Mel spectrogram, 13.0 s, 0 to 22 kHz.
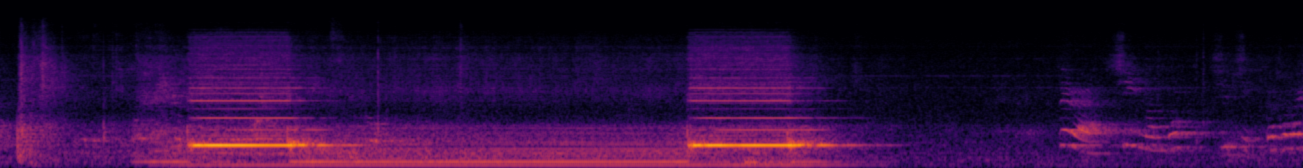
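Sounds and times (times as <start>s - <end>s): steady low hum: 1.3s - 9.0s
loud horn blast: 1.4s - 8.8s.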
